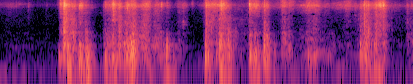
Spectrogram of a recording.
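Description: Record sleeves rustle and slide against each other.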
